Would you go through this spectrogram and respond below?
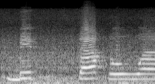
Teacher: قاف حرف قلقلہ ساکن ہے ہمارے پاس، تو یہاں پر ہم نے قلقلہ کو ظاہر کرنا ہے۔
